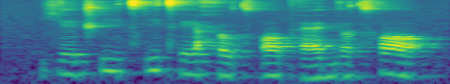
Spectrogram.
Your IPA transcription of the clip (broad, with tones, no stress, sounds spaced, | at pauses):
ç e˧ t͡ʃʼ i˥˧ t͡sʼ i˥ tʰ e˧ ħ o˧˩ t͡sʼ ɒ˧ pʰ æ˩˧ bʲ ɒ˧ t͡sʰ ɒ˥˧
